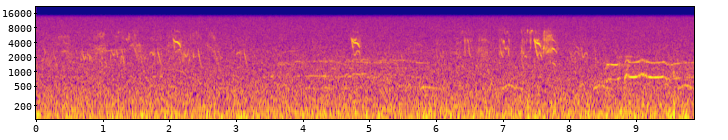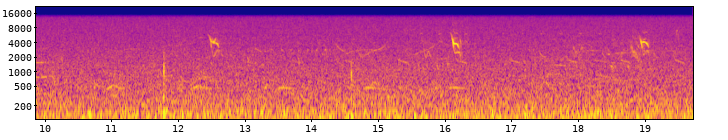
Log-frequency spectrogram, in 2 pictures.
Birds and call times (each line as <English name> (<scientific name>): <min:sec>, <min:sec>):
Parrot-billed Sparrow (Passer gongonensis): 0:16.2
